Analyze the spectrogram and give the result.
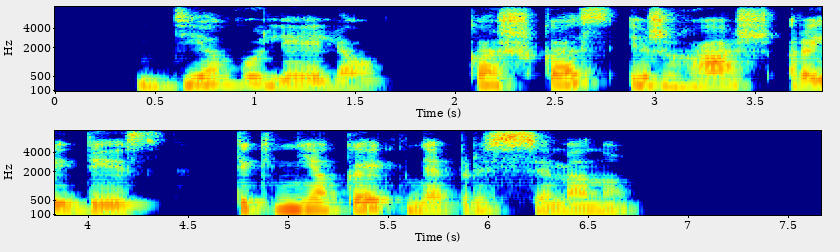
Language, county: Lithuanian, Marijampolė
